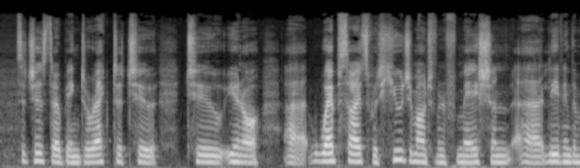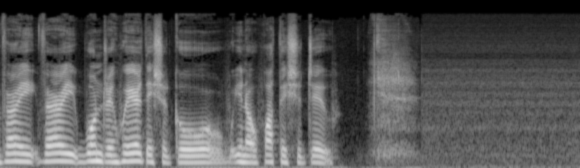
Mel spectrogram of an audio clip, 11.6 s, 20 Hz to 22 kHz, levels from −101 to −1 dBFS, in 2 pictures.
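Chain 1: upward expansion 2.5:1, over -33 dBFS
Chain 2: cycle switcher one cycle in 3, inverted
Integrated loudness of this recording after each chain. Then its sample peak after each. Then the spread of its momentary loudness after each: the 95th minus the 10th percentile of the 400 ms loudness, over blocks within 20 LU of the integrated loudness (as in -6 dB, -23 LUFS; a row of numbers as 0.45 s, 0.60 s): -27.0 LUFS, -20.5 LUFS; -3.5 dBFS, -1.0 dBFS; 16 LU, 10 LU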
